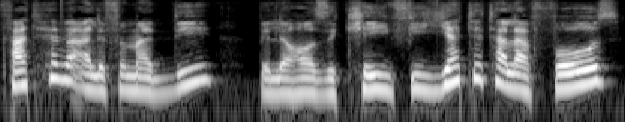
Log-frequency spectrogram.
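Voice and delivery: ordinary talk

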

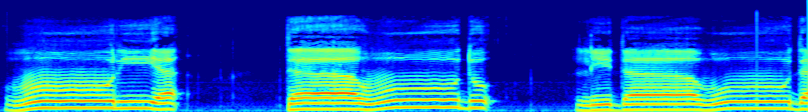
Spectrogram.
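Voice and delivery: slow chanted word list, long vowels sustained; elongated waw. Shown as a demonstration. Teacher reads small-waw examples, slow drawn-out recitation. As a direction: hold each long "oo" steadily. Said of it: "تلفظش با واو مدی بزرگ".

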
